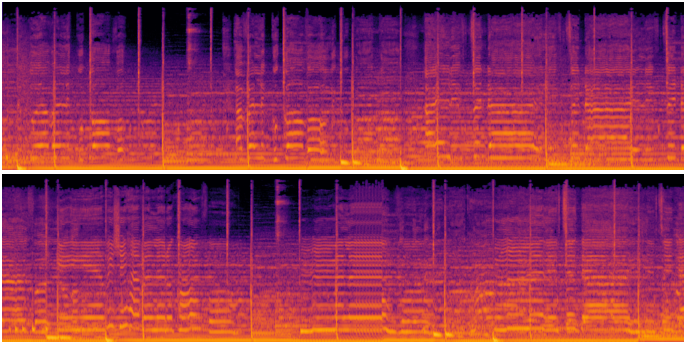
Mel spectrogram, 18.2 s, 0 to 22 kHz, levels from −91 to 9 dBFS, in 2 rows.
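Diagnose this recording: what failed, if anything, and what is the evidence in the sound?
Damaged data in a compressed stream hit the codec stage at about 4.04 s. Part of the encoded stream arrived corrupted, so the decoder misread the affected frames and lost sync until it found the next valid frame header. What reaches the ear is a brief chirp, squawk, click or short hole lasting roughly 40 ms, ending at 4.08 s.

A system hang loop at the driver or buffer stage begins at 13.81 s. The host froze while the audio hardware kept replaying the same ring buffer. A 42.67 ms slice repeats exactly eight times, a rate of 23.4 Hz, which fits a 2048-sample buffer at 48 kHz. This produces a rapid machine-gun stutter running to 14.16 s, and about 300 ms of fresh audio that should have played there never arrives.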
